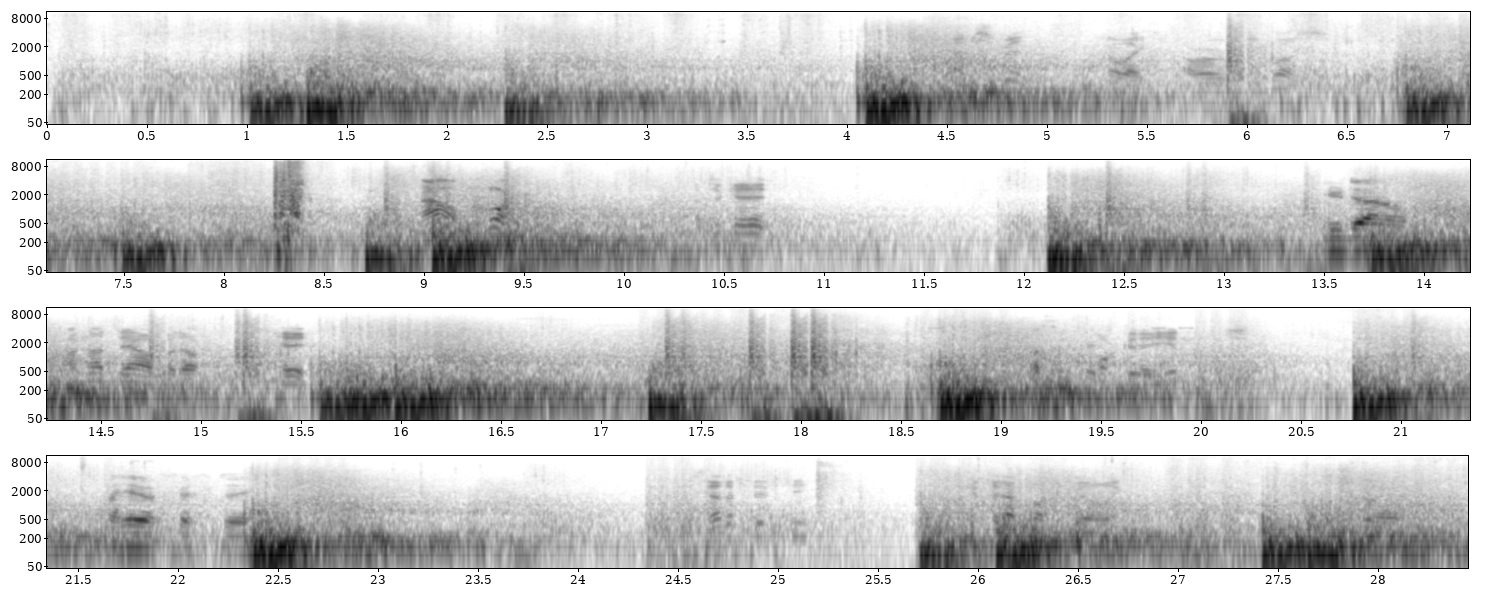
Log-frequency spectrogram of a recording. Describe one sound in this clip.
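Heavy gunshots boom and echo across open ground.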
